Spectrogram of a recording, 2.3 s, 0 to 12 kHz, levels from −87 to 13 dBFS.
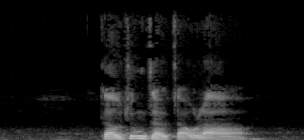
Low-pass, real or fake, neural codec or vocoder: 10.8 kHz; real; none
